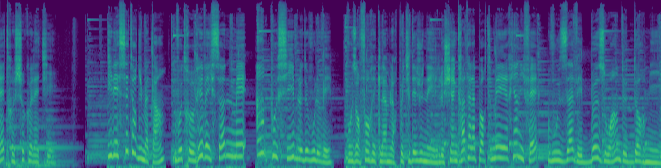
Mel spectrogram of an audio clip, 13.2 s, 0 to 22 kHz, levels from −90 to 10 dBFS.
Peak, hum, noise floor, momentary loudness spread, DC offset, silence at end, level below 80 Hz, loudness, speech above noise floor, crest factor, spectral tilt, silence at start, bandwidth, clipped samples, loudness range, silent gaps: -4 dBFS; none; -44 dBFS; 6 LU; under 0.1%; 0 s; -40 dBFS; -18 LUFS; 25 dB; 16 dB; -4.5 dB/octave; 0 s; over 20 kHz; under 0.1%; 2 LU; none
